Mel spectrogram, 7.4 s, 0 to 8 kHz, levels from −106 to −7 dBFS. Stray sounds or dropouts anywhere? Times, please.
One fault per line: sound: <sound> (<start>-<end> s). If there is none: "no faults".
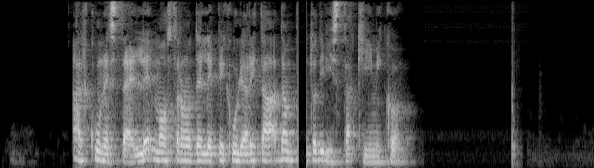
sound: dropout (3.7-3.8 s)
sound: thud (6.4-6.6 s)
